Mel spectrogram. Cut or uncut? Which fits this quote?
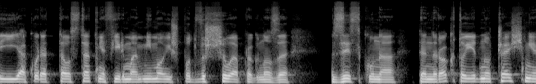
uncut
